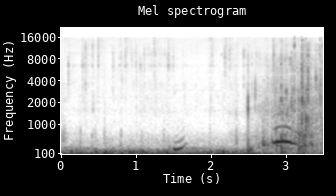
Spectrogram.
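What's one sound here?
Water rumbles in a low, muffled way underwater.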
